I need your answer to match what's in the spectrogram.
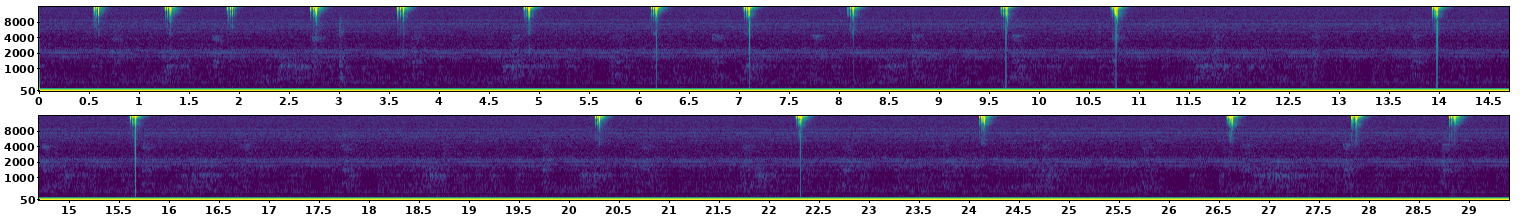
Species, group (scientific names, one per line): Phaneroptera nana
Orthoptera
